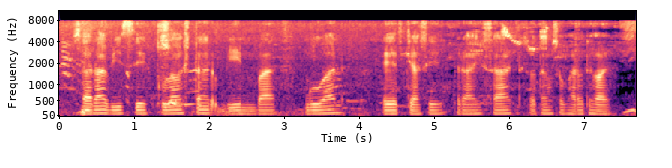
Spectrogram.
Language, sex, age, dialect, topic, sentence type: Bengali, male, 18-24, Western, agriculture, statement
